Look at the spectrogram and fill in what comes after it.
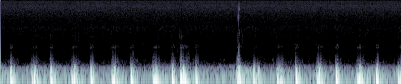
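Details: Heartbeat recording from a male lying on his bed: low, muffled heartbeats with uneven spacing and occasional pauses. Skipped beats with an irregular rhythm.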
